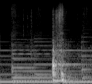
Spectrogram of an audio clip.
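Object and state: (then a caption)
Crispy baked parmesan crisp. A knife cuts through a baked, cooled and blotted sheet of parmesan cheese crisp, giving two short, sharp crackling snaps over a steady tonal background. The crackle shows the crisp is very crispy, like crackers.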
